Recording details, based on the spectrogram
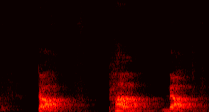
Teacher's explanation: लेकिन जो ये टा वर्ग है आप देखेंगे जो बिल्कुल मूर्धा से एकदम ऊपर से निकलता है, टा, ठा। जो आपकी जीवा है वो मुड़ी थोड़ी सी रहती है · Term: मूर्धन्य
